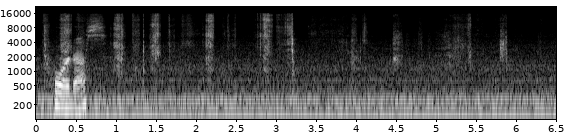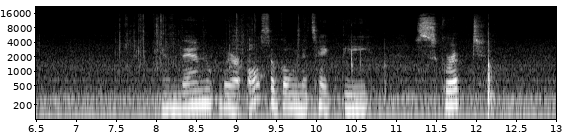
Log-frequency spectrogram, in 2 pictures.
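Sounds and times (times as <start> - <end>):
low steady hum: 0.0 - 13.0
cardstock tearing: 0.8 - 6.0
paper rustling and sliding: 1.2 - 6.6, 7.5 - 8.3.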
